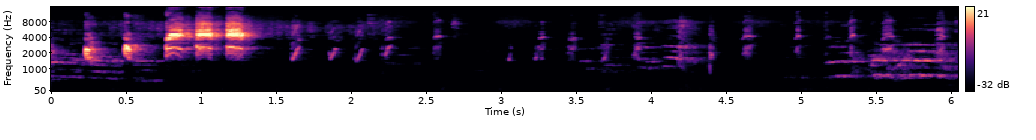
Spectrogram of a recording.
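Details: Greater green leafbird, hand-reared, starting with loud, harsh squawky notes, then a string of quick, even chips, closing with a rasping, scratchy passage.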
